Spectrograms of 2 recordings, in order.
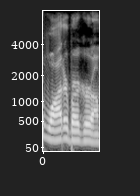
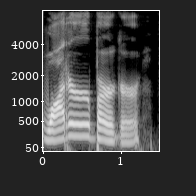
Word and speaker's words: Whataburger: So we went to Whataburger on Friday night. Not Whataburger, but What a Burger. What a Burger. But it's spelled, it's pronounced Whataburger. Not water, Wata. No R. Scotty Battler.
